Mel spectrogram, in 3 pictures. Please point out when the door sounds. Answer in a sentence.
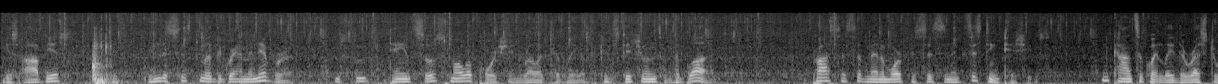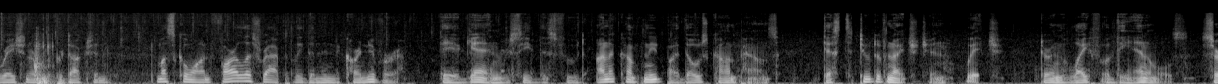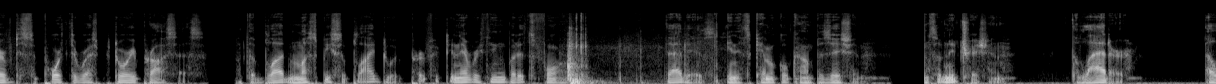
The door can be heard from 0.8 to 2.5 s, from 12.4 to 13.8 s and from 29.9 to 31.6 s.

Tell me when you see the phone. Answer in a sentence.
You can't hear the phone here.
